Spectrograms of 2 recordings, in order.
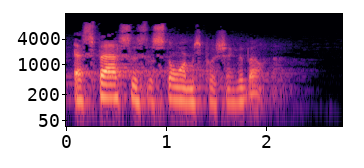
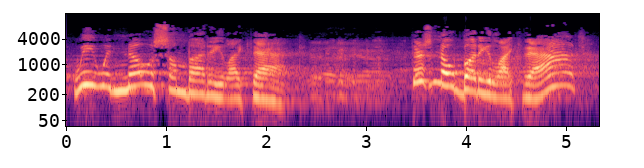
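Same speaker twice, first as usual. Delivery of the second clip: locals insisting; 5 semitones higher, 5 dB louder, slower than usual. Retold or imitated. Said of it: "They go".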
